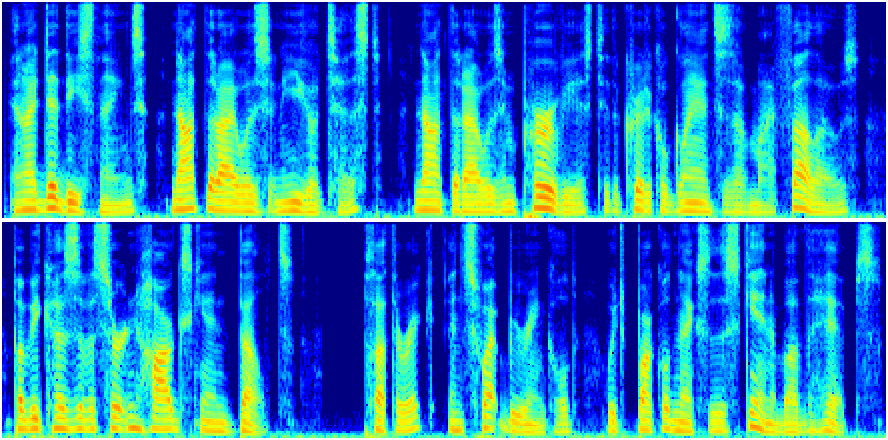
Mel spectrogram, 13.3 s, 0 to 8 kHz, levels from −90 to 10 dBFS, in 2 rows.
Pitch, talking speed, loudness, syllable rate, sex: 115 Hz, 190 wpm, -21 LUFS, 5.3 syllables/s, male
